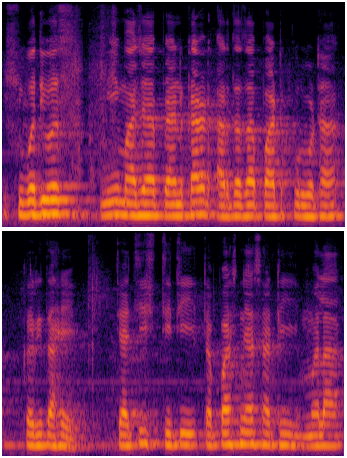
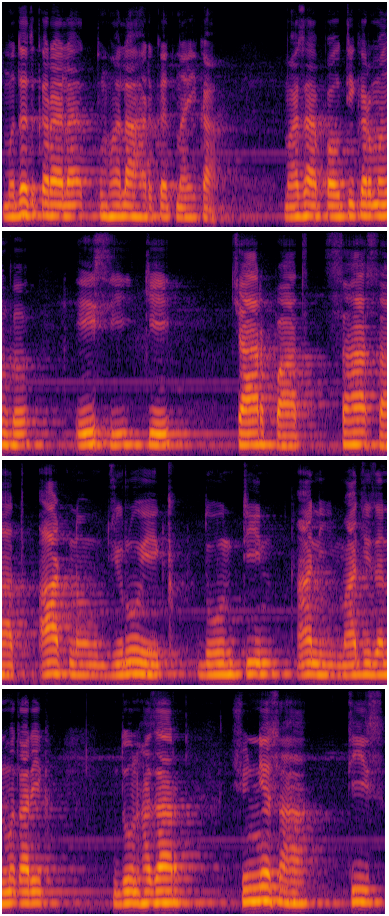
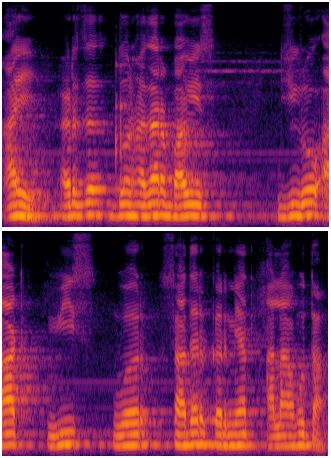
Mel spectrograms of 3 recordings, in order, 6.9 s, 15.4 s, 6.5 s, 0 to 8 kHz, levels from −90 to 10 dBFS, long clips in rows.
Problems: none marked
